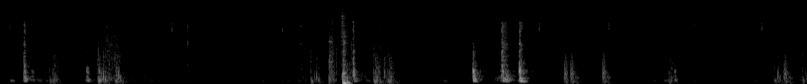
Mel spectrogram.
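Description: Wooden blocks click softly as they are placed.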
